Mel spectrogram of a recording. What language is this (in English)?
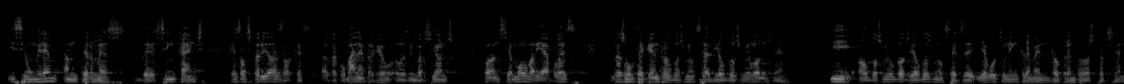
Catalan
